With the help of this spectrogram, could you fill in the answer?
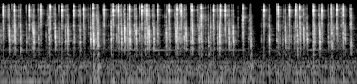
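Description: Long nails and fingertips type quickly on a backlit pink mechanical keyboard with round plastic keycaps and a hollow plastic case. Each keystroke is a short, bright, clicky tap with a light hollow clack, and the taps come in a steady, uneven stream with almost no low end.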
